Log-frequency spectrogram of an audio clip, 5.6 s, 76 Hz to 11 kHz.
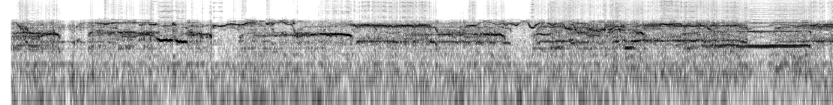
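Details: Peregrine falcon recorded in Gdańsk, Poland, on 3 June 2016 at 19:47. Continuous harsh, wailing harmonic calls overlap almost without pause, some notes sliding downward, over steady background hiss.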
